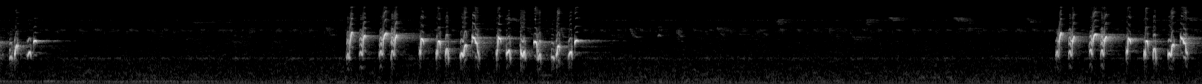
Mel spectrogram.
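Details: Orange-headed thrush song, used to draw in wild birds and teach young birds: bursts of rapid chattering whistled notes lasting about two seconds, separated by long silences.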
